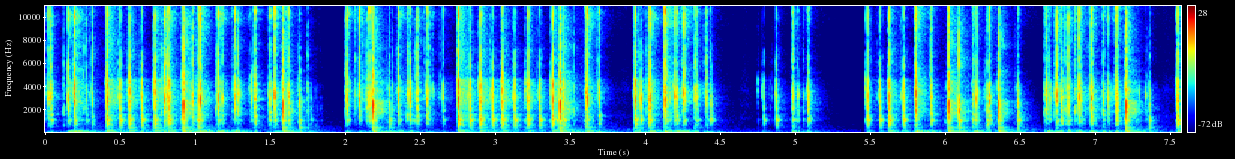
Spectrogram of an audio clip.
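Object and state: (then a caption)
Mechanical keyboard typing. A black aluminum-cased Matrix 2.0add mechanical keyboard with Hyperglide MX Brown switches and plastic keycaps, resting on a desk mat, is typed on quickly with the fingertips of both hands. Bursts of crisp, bright, dry keystroke clacks with almost no low end are separated by brief pauses, each click dying away instantly.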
